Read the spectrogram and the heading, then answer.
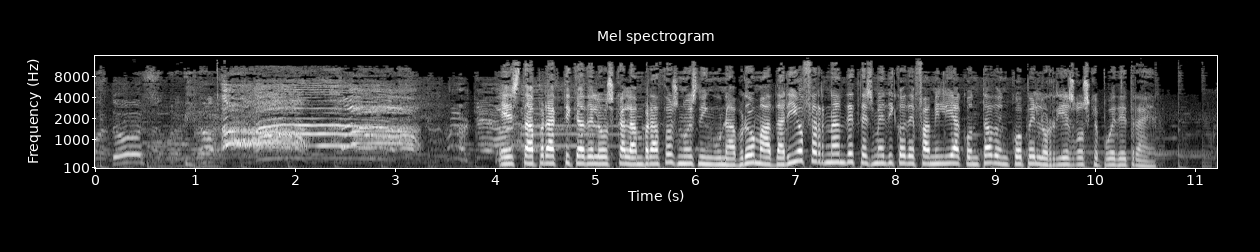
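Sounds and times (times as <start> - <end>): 
speech: 0.2 - 1.6, 4.0 - 10.9
several boys yelling and screaming: 1.0 - 5.4.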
